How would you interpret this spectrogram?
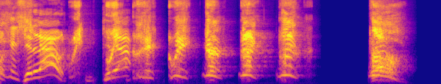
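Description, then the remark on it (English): A caller on a WFTR radio call-in show imitates a duck, letting out a quick run of about six loud, nasal quacks, then a short pause and one final quack. “You got a duck in your throat!”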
